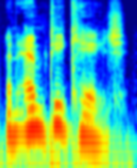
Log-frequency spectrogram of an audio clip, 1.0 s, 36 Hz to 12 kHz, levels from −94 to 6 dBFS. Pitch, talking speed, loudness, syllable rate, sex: 120 Hz, 175 wpm, -18 LUFS, 4.5 syllables/s, male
